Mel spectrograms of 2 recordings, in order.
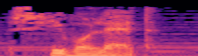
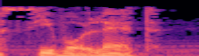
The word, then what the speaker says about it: Shibolet: Ellos le pedían que pronunciara la palabra Shibolet. Si era de Efraín, diría Sibolet, porque a la gente de Efraín le cuesta pronunciar bien esa palabra.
